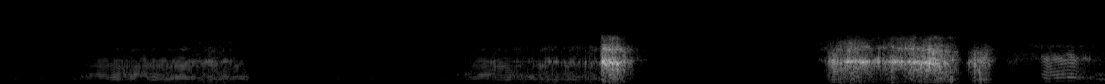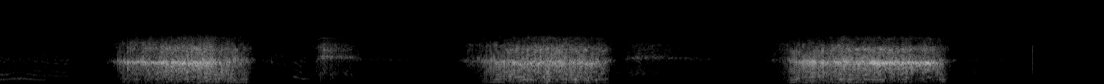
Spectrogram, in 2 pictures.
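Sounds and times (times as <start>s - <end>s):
man snoring loudly: 0.9s - 2.5s, 4.6s - 6.3s, 8.3s - 11.1s, 12.2s - 13.6s, 15.7s - 17.2s, 18.8s - 20.6s
soft breaths: 13.6s - 15.8s, 17.2s - 18.8s.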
